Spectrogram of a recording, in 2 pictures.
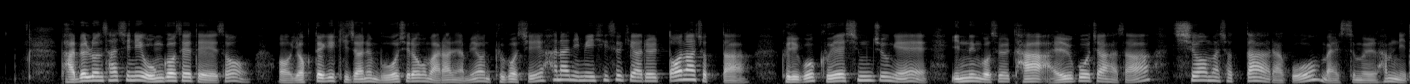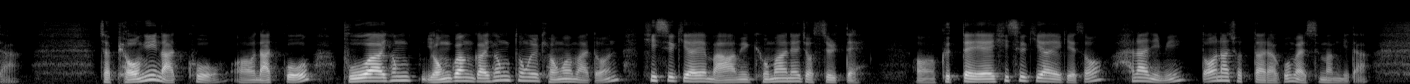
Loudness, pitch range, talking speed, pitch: -22 LUFS, 125-185 Hz, 285 characters per minute, 155 Hz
